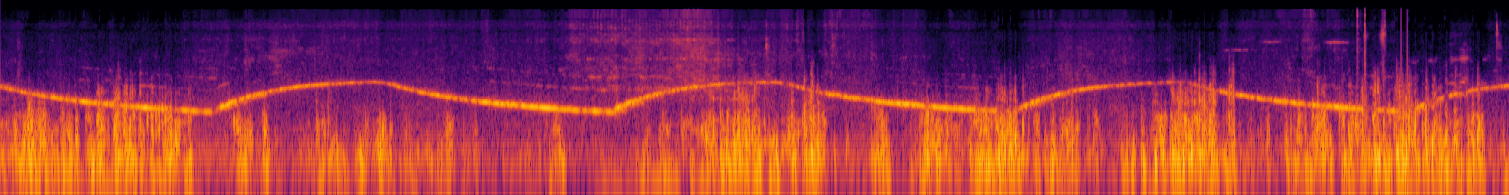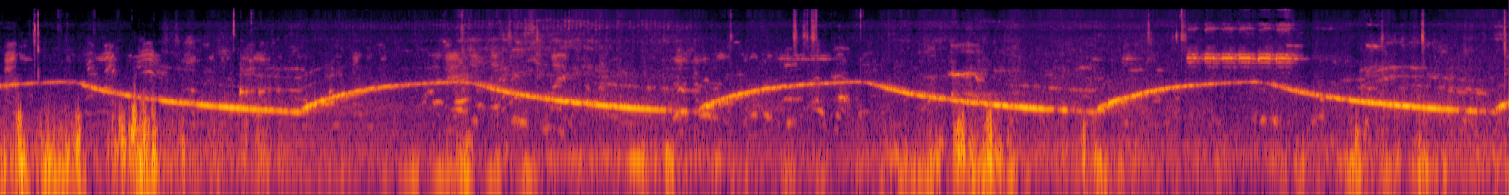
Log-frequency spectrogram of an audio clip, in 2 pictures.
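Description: A siren wailing, slowly rising and falling about once every four seconds, over the rumble of a moving vehicle.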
